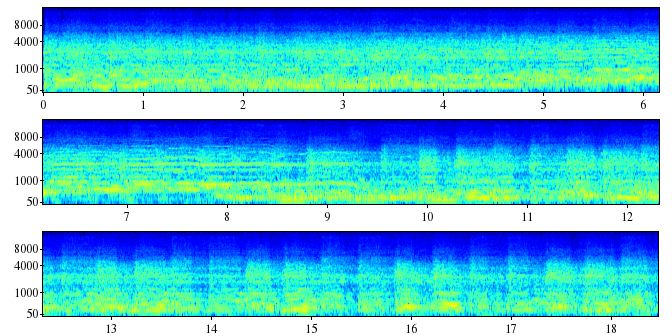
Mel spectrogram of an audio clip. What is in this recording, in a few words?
Instrumental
